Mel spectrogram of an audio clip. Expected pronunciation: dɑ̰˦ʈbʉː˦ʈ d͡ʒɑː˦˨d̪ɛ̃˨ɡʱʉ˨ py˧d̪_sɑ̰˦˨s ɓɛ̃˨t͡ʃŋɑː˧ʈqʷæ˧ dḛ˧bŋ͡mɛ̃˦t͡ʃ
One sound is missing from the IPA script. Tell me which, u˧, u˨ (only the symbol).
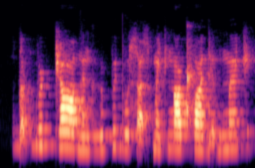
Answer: u˨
